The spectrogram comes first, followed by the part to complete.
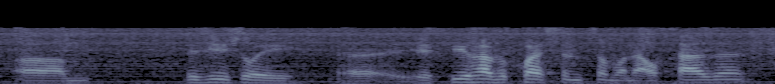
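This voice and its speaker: A man at a very fast pace, with audible room echo. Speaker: psychology professor. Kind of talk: lecture. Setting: classroom with students.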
